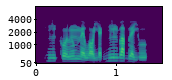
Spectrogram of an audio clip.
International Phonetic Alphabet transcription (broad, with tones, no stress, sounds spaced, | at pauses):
ɡ ĩ˦ k o˧ l ũ˧ m ɛ˨ w ɔ˨ j ɛ˨˦ ɡ͡b ĩ˦ b a˦ b ɛ˦˨ j u˧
